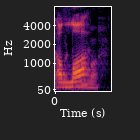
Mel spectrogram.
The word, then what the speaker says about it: الله: The lam in the word Allah, which is a heavy letter here. It's not a heavy, it's pronounced heavily.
